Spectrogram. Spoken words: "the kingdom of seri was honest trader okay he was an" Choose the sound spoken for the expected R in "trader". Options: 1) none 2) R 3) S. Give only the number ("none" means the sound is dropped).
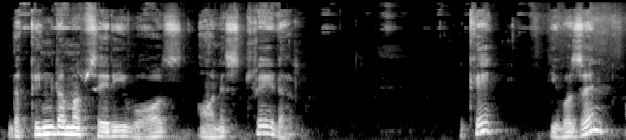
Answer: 2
